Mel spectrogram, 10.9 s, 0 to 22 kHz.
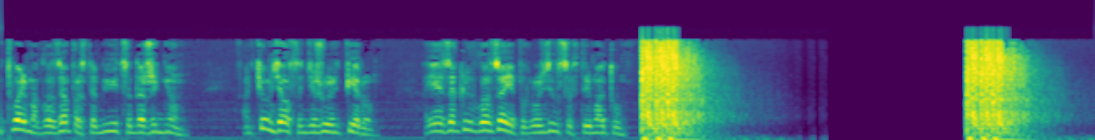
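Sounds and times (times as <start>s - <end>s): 
speech: 0.0s - 7.0s
gunshots fired at the mouth of a grotto: 6.4s - 7.5s, 9.7s - 10.8s.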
